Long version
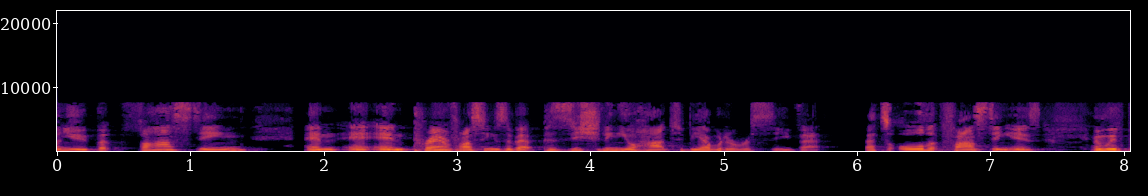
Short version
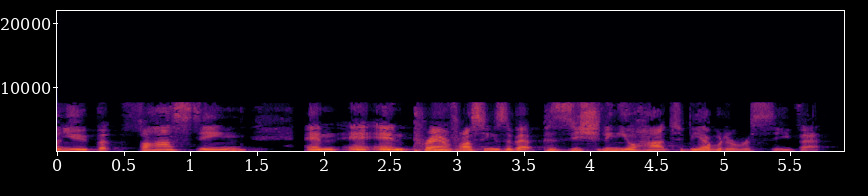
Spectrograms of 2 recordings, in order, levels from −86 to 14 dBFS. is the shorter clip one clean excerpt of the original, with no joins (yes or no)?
yes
